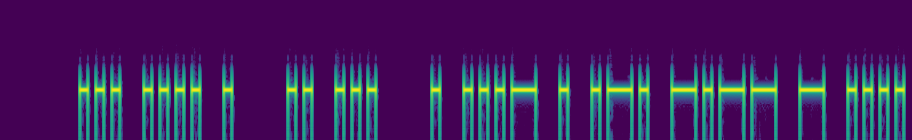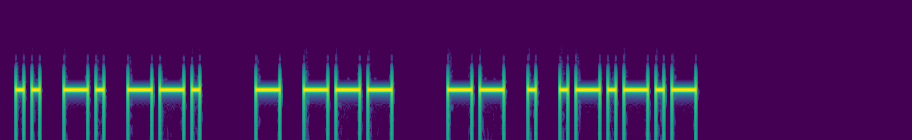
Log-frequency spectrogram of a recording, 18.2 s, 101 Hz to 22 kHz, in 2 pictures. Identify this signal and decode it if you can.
Morse code, heard as a keyed tone, about 15 wpm, 700 Hz. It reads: SHE IS EVERYTHING TO ME.
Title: Sentences from Top 700 Words 15wpm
